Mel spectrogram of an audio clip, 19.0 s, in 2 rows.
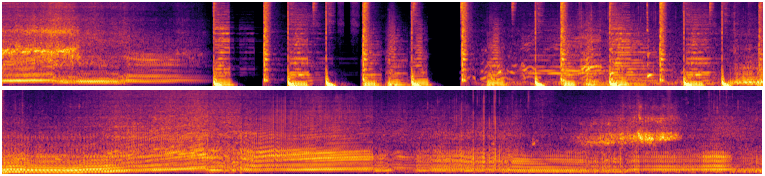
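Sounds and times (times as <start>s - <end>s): car engine accelerating hard: 9.1s - 19.0s.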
